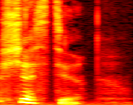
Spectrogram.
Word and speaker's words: счастье: Together, S and ch sound like sh, with the tongue high and forward, and to Western ears it almost sounds like there's a Y sound built in.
